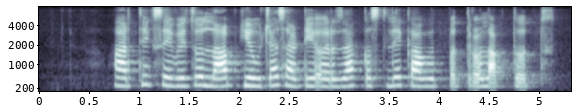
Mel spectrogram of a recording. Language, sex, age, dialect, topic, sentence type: Marathi, female, 18-24, Southern Konkan, banking, question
